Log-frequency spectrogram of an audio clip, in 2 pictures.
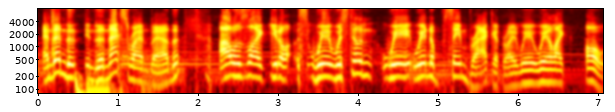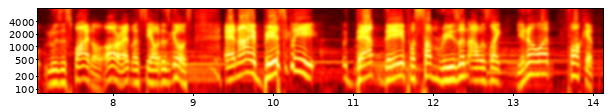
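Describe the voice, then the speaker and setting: A man's voice: high-pitched, expressive, moderate pace, fairly bright tone, faint music behind. A man guesting on a podcast, chatting casually, laughing often and swearing freely, with lots of restarts as he tells his stories. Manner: stumbles and restarts when telling stories. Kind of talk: casual chat.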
